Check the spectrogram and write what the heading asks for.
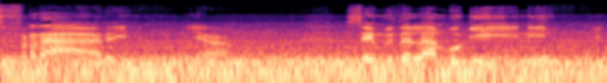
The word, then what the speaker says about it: Ferrari: Of course, you know, Ferrari, you got to say it with an Italian accent. It's Ferrari, yeah.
